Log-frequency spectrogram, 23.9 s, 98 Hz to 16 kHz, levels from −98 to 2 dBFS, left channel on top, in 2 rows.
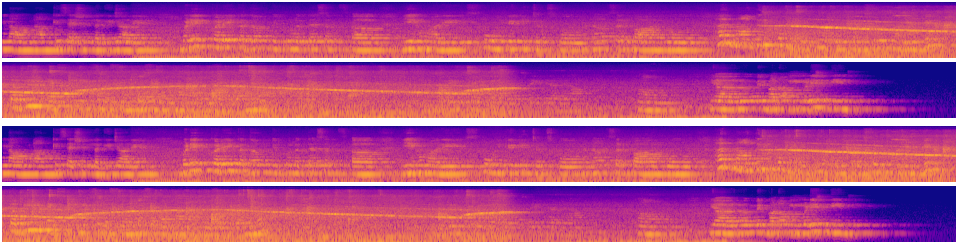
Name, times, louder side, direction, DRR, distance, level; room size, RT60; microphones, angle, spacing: voice 1, 0.0-15.3 19.9-22.5, equal, 30° right, 0 dB, 0.5 m, -28 dB
sound 1, 1.6-21.0, equal, 60° right, 1.3 m, -31 dB
sound 2, 9.5-18.3, equal, 90° right, 0.9 m, -23 dB
voice 2, 16.8-19.2 21.4-22.2, equal, 30° left, -10 dB, 1.1 m, -36 dB
3.8 x 2.5 x 3.3 m, 1.2 s
head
